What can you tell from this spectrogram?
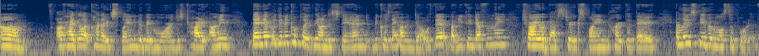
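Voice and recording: A woman's fast, fairly high voice with vocal fry and ordinary pitch variation, in a room with audible echo.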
